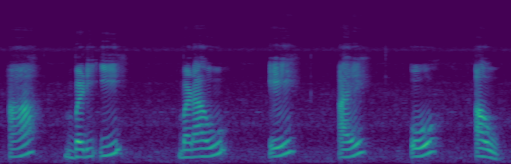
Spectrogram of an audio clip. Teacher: ऐसे स्वर वर्ण जिनके उच्चारण में ह्रस्व स्वर से 2 गुना समय लगता है दीर्घ स्वर कहलाते हैं।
